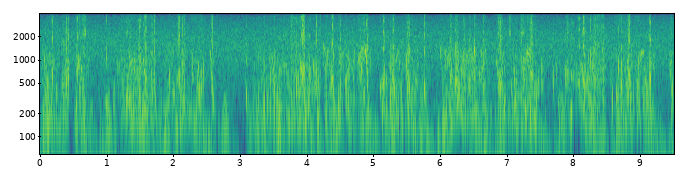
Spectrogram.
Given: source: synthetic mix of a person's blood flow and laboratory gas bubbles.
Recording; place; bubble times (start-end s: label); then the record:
Doppler ultrasound of blood flow; precordium
0.02-0.47 s: bubbles
0.51-0.75 s: bubbles
0.97-1.04 s: bubbles
1.08-2.65 s: bubbles
3.06-3.14 s: bubbles
3.17-4.21 s: bubbles
4.24-5.00 s: bubbles
5.07-5.82 s: bubbles
5.98-7.58 s: bubbles
7.67-8.51 s: bubbles
8.54-9.24 s: bubbles
9.43-9.52 s: bubbles
From the record:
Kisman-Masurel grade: 444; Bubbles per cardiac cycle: continuous sound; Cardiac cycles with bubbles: 100%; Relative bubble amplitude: maximal (0.775 to 0.999); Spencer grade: 4 (maximum detectable bubble signal sounding continuously throughout systole and diastole of every cardiac period, and overriding the amplitude of the normal cardiac signals); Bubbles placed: anywhere in the cardiac cycle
